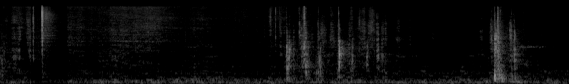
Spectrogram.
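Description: Protective film being peeled off a new Infinix Note 5 Android One phone screen, heard as a few short crackling rips spaced apart, close and fairly quiet with no talking.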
